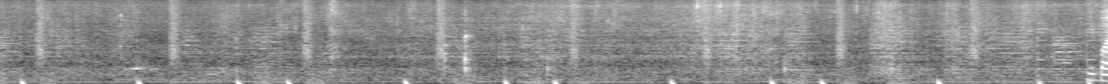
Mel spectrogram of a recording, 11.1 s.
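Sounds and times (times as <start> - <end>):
meat sizzling in a pan: 0.0 - 11.0
spatula scraping metal pan: 7.2 - 11.0.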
